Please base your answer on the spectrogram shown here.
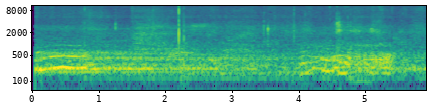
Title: Fat cat snoring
